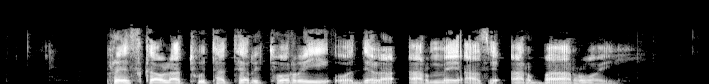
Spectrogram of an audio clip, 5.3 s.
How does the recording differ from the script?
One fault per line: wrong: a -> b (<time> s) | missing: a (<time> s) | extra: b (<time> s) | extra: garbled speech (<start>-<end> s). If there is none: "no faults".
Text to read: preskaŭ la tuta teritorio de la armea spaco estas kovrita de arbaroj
missing: spaco estas kovrita (3.6 s)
